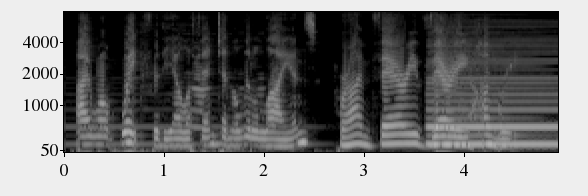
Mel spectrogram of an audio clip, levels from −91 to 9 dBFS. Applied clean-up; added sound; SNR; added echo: classical method log-MMSE.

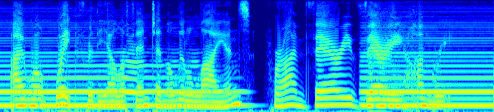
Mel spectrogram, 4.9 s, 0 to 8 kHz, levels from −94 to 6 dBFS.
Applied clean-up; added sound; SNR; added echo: none; Wind instrument, woodwind instrument; -1 dB; none.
